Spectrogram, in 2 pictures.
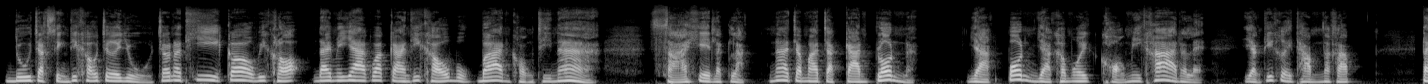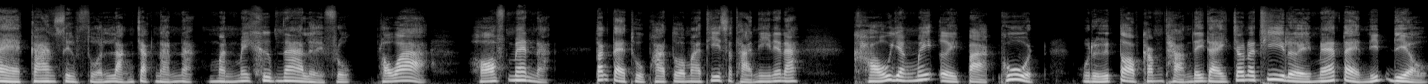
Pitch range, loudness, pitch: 125-175 Hz, -17 LUFS, 145 Hz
